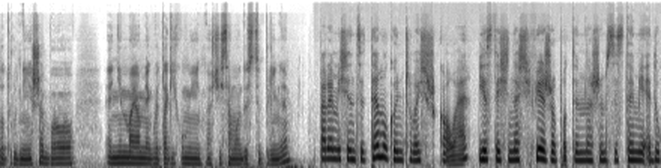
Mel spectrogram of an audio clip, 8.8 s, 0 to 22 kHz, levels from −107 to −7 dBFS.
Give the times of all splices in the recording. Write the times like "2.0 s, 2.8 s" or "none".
none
